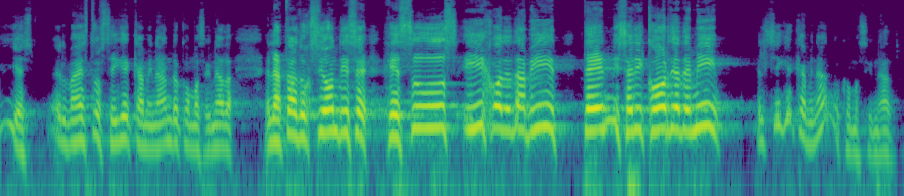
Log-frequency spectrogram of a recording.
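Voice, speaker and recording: A man preaching a sermon, emphatic, swinging between loud rises and quiet drops, often asking his listeners questions. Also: very high-pitched. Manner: emphatic, rising and dropping loudly, asks the audience questions. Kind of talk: sermon teaching. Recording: long hall reverb.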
